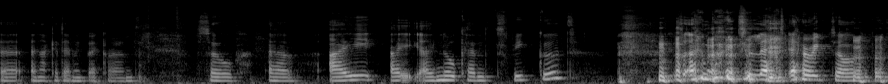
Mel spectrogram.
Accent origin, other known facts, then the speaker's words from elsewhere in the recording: Germany; English is a second language; also born or lived in Sweden; now in London, United Kingdom; I'm from Germany and live in London and have lived in Sweden before.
